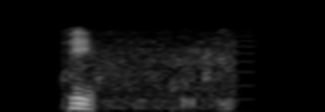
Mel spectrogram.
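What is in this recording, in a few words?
FIRE Operations, p25; FIRE OPS 2; wake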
